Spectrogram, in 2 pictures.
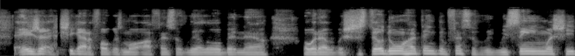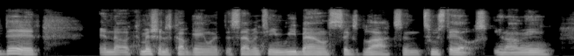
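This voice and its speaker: A man's fairly low voice at a very fast pace, with ordinary pitch variation over a quiet background. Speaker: sports podcast host. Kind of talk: casual sports talk. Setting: Zoom call streamed live.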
